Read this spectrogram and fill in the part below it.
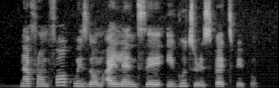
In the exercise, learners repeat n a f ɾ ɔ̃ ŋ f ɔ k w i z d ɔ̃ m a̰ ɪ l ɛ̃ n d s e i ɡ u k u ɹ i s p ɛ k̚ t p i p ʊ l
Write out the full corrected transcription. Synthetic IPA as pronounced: n a f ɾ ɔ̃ m f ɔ k w i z d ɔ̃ m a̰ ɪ l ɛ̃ n d s e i ɡ u t u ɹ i s p ɛ k̚ t p i p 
